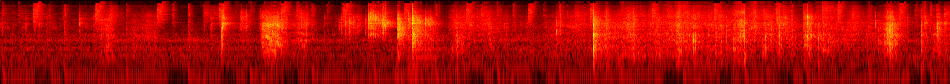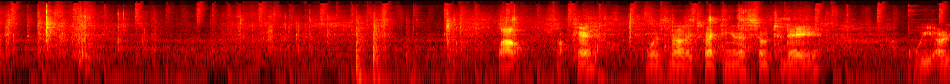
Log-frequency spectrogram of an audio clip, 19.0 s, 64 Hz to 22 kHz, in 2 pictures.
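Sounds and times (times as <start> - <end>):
background music with steady beat: 0.0 - 19.0
cardboard box being cut open: 2.2 - 11.1.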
